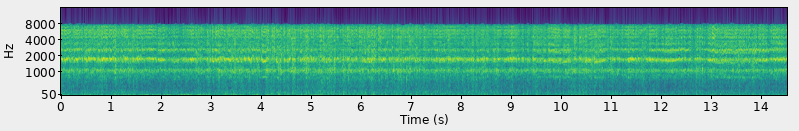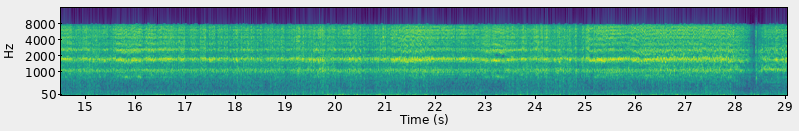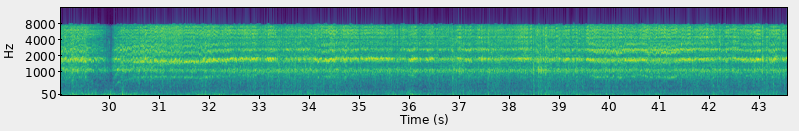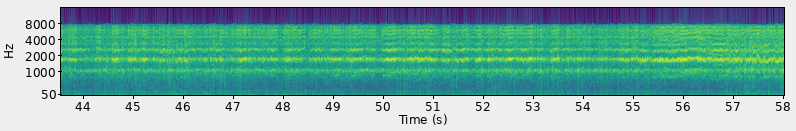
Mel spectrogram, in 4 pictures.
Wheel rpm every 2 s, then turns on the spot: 230, 230, 240, 230, 230, 220, 220, 230, 230, 230, 230, 230, 230, 190, 120, 160, 230, 230, 230, 230, 220, 230, 230, 230, 240, 230, 230, 230, 200.
none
